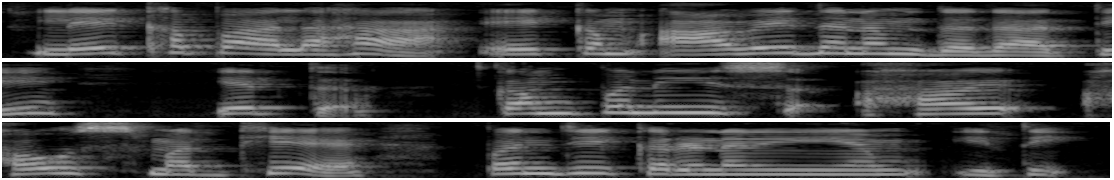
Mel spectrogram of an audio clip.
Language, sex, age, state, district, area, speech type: Sanskrit, female, 30-45, Karnataka, Shimoga, rural, read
